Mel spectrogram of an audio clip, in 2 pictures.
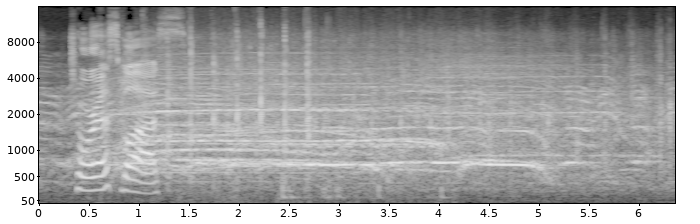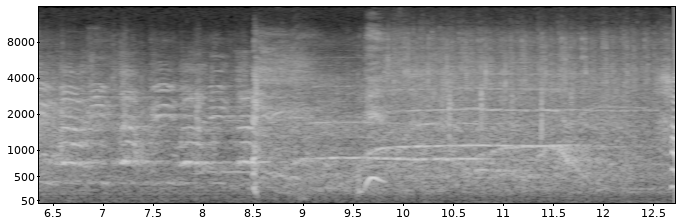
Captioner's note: applause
